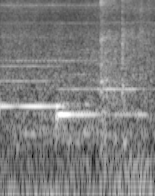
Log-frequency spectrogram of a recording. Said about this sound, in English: The train comes into the station and a bunch of people got in for free.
